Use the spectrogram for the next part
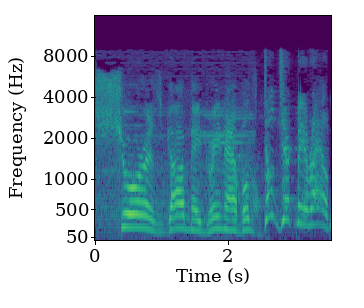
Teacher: is very de-nasal. He really doesn't send a lot of air through his nose, so it's almost like when you're stuffed up and you don't have any air that can come through there.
